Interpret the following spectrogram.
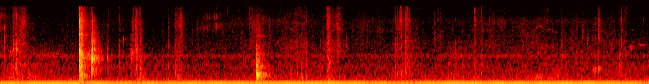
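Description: A few light clicks and knocks of plastic paint squeeze bottles being handled: two close together about a second in, another a little after three seconds, then fainter ticks, over a steady low hum.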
